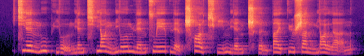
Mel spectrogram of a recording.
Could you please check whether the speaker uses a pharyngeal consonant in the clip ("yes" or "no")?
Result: no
